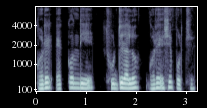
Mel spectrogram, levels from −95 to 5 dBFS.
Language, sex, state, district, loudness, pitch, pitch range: Bengali, male, West Bengal, Alipurduar, -16 LUFS, 165 Hz, 150-175 Hz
